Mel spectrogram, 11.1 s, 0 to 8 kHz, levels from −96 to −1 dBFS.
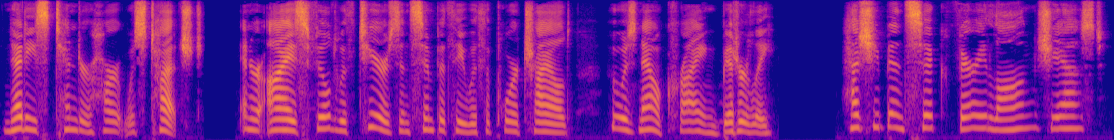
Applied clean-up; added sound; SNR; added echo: none; none; none; none.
